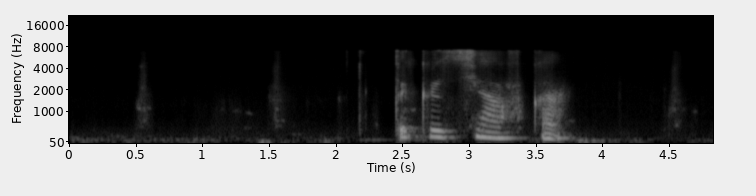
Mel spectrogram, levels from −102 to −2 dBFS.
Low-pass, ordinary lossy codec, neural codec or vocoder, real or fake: 7.2 kHz; none; codec, 16 kHz, 2 kbps, X-Codec, HuBERT features, trained on general audio; fake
